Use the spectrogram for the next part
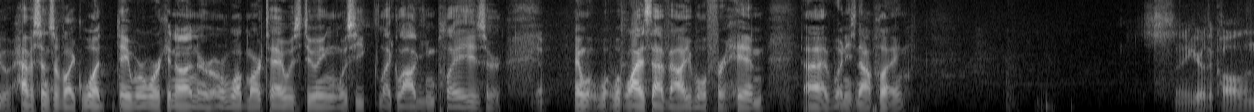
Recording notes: addresses the media during his postgame press conference following their preseason game against the Houston Texans at Gillette Stadium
